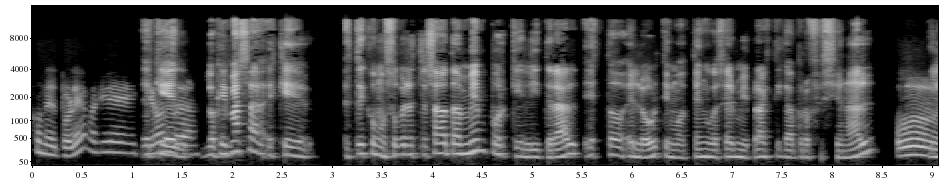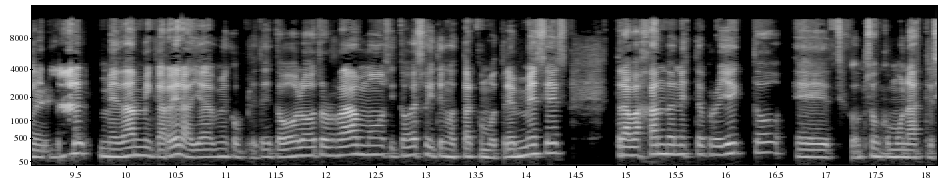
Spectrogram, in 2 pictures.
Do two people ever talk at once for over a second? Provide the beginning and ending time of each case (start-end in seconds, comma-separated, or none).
none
